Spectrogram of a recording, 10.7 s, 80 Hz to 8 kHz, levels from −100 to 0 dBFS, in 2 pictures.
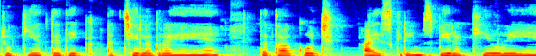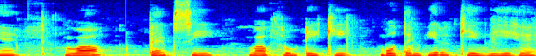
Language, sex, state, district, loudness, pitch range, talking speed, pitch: Hindi, female, Uttar Pradesh, Muzaffarnagar, -19 LUFS, 225-240 Hz, 135 wpm, 230 Hz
